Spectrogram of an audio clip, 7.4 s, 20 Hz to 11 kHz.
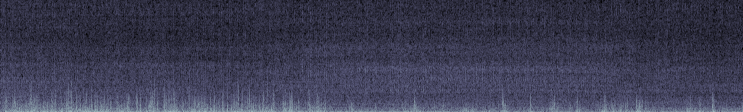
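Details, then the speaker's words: Mercedes W124 M102 on its first run after the Voltarent EFI conversion: the idle is lowered from 1,800 toward 1,300, 1,200, 1,100 and 1,000 rpm, aiming for about 900; slightly uneven pulses, rough but steady running. "So, it's at 1300 RPM. 1,200, 1100. Man, why is it not turning? Okay. 1,000."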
